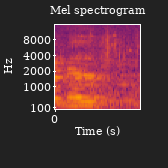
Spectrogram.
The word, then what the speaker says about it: herb: For some reason, you don't pronounce the B. Or the H. Oh, I got an herb.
